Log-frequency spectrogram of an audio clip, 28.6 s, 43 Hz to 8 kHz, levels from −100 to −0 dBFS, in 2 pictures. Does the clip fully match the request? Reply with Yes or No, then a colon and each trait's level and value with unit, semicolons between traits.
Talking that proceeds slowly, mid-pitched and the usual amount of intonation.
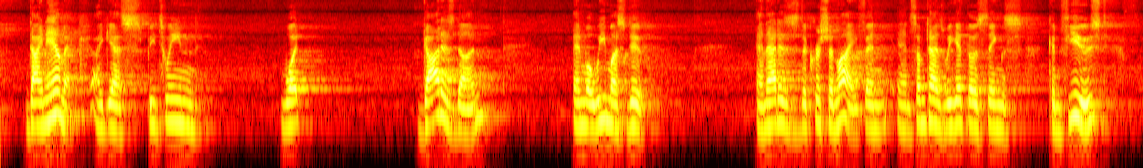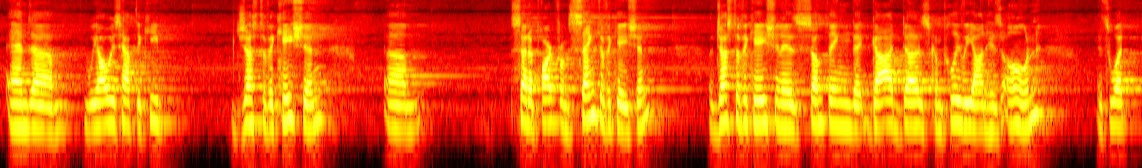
No: slow, 110 wpm; medium, 165 Hz; narrow, 2.3 semitones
